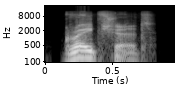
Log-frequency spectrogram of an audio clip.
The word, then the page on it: grapeshot: British English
